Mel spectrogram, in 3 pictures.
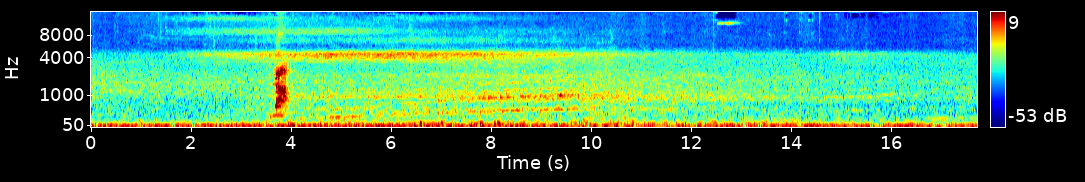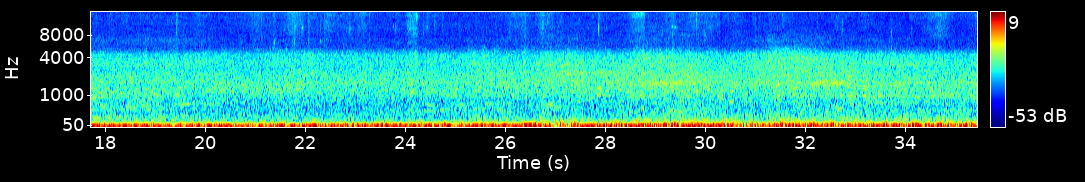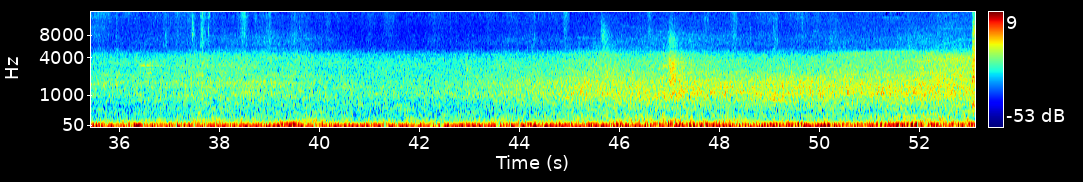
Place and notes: drunken homeless man at tram station uttering single vowels while tram arrives
soundmap d: social ambiences/ listen to the people - in & outdoor nearfield recordings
